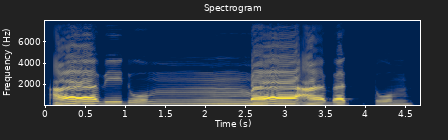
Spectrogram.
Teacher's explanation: huruf mim maka eh pada lafal ini kita cara membacanya adalah kita masukkan tanwinnya kepada huruf mim kemudian ditahan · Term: idgham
